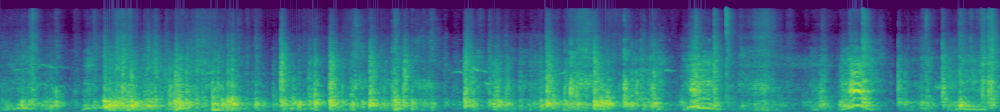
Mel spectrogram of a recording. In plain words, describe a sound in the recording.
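A dog's claws scratch and scrape at a cardboard box.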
